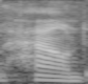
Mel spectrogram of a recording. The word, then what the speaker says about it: Hownd: Hound is spelled HOWND, and it's going to be helping Tucson locals to patronize local businesses by directing foot traffic based on your GPS location through the Hound app.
